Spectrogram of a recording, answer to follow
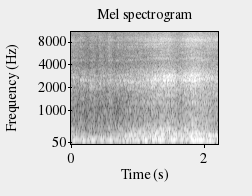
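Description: A low, steady rumble that grows louder about a second and a half in.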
